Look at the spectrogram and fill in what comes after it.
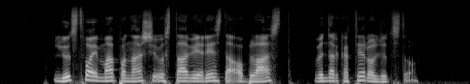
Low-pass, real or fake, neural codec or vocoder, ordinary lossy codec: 19.8 kHz; fake; codec, 44.1 kHz, 7.8 kbps, DAC; none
